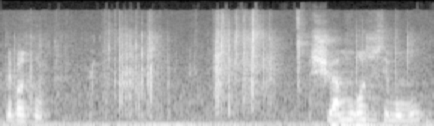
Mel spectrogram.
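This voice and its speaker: A woman's voice: mid-range voice, steady tone, moderate pace. Chatty woman in a noisy home haul video. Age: 30s. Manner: chatty, hesitant, many fillers and restarts. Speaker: beauty vlogger.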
